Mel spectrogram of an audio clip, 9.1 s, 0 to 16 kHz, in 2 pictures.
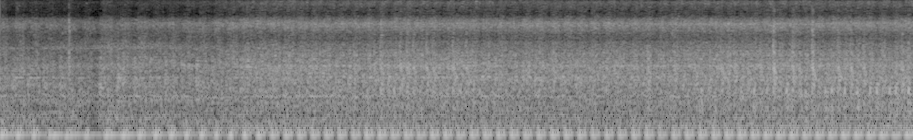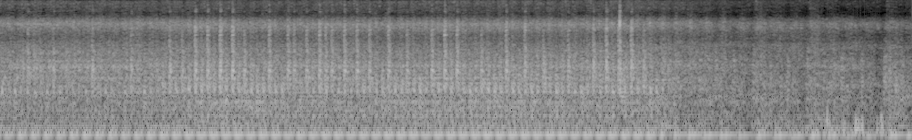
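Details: Polaris Sportsman 400 ATV single-cylinder engine idling evenly, then turning uneven and lumpy with irregular pops and stumbles; it runs well otherwise. Rough idle, cause unknown.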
